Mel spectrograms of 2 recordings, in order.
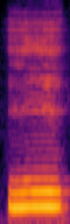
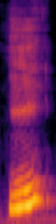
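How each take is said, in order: First: The pitch stays high and level. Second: The pitch rises from mid to high. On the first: "First tone, you practice yi" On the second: "The second tone"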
